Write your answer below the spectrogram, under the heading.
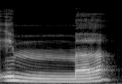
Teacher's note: وفي كلمة إما أعطيناها ماذا؟ غنة، حركتين.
